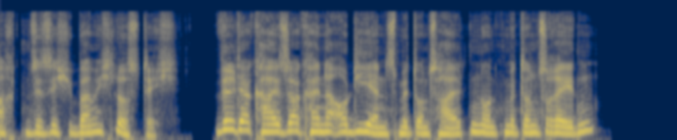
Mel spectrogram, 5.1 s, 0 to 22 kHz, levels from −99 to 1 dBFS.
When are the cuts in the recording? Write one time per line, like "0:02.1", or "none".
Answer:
0:01.4

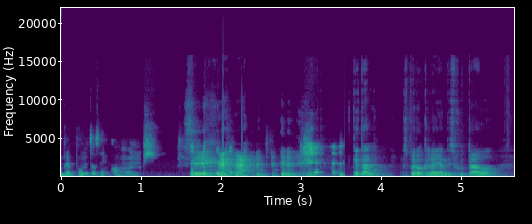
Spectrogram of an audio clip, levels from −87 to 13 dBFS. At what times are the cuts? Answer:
0:01.0
0:04.1

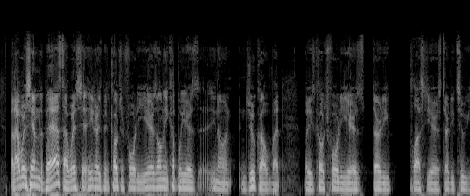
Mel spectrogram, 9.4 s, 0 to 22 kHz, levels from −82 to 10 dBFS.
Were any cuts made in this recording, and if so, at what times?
none

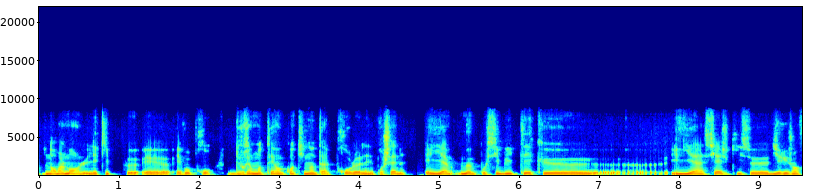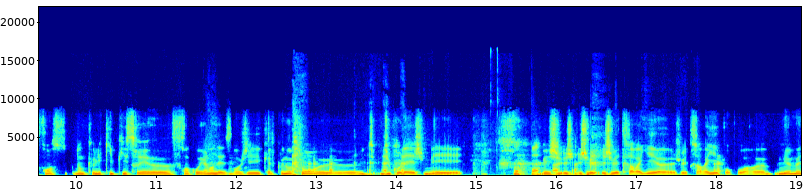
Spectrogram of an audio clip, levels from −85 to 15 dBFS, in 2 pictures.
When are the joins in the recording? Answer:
0:02.3
0:11.9

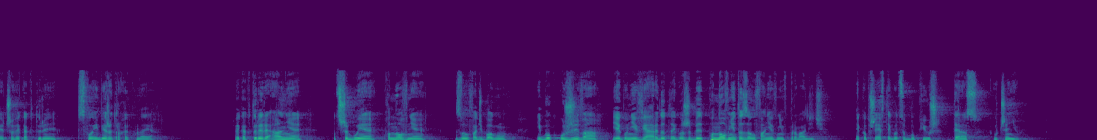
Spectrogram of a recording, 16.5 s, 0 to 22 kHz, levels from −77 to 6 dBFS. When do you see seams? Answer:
0:12.8

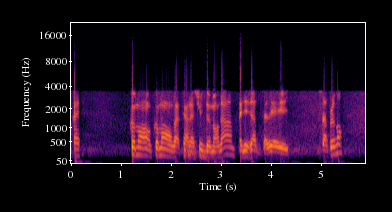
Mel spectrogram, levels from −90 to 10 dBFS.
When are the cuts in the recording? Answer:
0:03.3
0:04.3

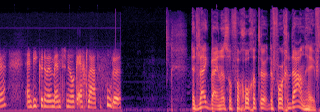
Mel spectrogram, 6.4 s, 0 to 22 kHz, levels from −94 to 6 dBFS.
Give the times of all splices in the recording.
0:03.7

